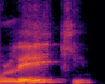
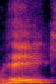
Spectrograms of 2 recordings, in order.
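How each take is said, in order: First: The word begins with an L sound. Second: The word begins with an R sound.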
